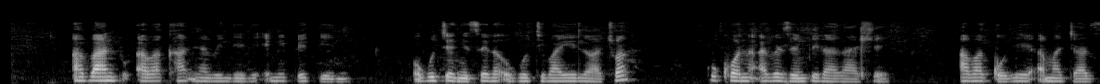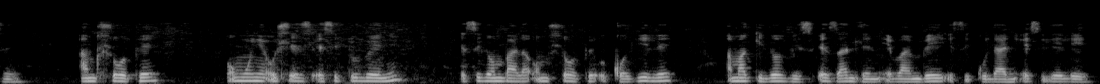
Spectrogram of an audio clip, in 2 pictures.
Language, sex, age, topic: North Ndebele, male, 36-49, health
